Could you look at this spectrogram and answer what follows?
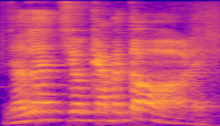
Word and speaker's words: Alessio Cavatore: How do you pronounce Alessio Cavatore? Alessio Cavatore.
